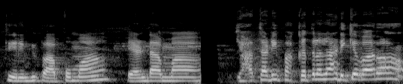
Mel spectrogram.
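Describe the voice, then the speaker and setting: A man's voice: sits high, normal speed, a bit bright, a little hiss or hum. A man voicing a nervous, defensive village man in a cartoon, with a Tirunelveli Tamil accent.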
